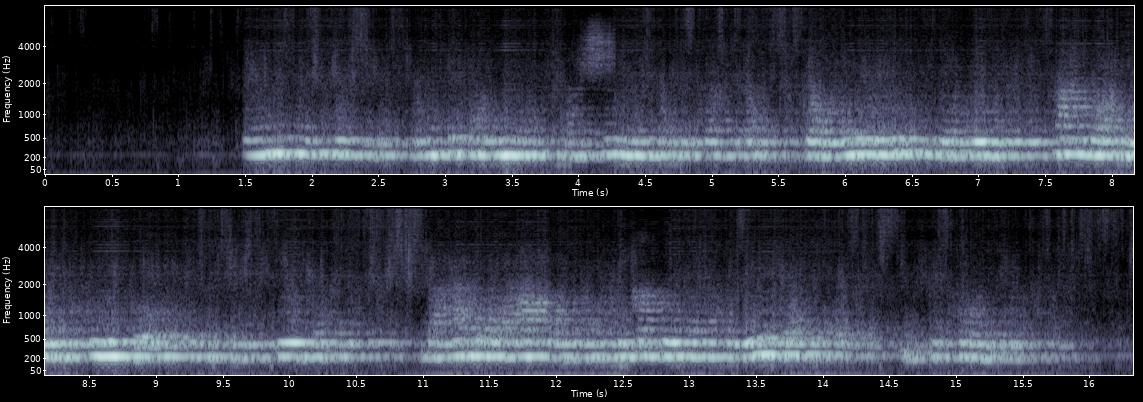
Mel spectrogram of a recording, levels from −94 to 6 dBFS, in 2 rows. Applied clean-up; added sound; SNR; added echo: neural separator model SepFormer DNS4.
